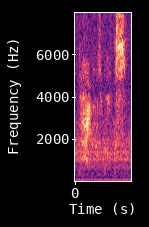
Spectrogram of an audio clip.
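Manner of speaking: secretive, hushed, breathy whisper.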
